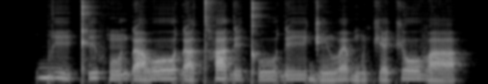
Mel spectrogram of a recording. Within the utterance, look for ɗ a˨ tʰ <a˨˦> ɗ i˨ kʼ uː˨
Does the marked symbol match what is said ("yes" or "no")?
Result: no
